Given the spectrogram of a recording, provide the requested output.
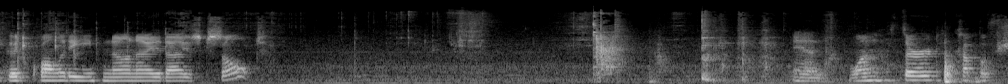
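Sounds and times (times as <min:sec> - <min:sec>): kitchenware clattering: 0:05.7 - 0:07.9.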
